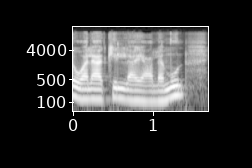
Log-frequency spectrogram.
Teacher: نون کو لام میں مدغم کیا لیکن غنہ اس میں نہیں ہوا، آواز خیشوم کی طرف نہیں چلی گئی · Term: ادغام بلا غنہ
